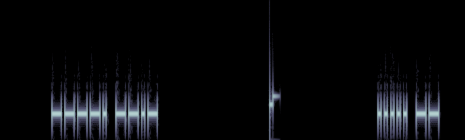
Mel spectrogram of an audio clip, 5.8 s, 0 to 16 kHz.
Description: Morse code, heard as a keyed tone, about 30 wpm, 700 Hz. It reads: 9 Q 5 M
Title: Single-Letter Single-Number 30wpm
